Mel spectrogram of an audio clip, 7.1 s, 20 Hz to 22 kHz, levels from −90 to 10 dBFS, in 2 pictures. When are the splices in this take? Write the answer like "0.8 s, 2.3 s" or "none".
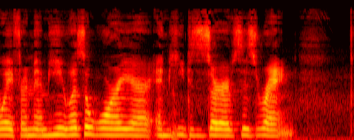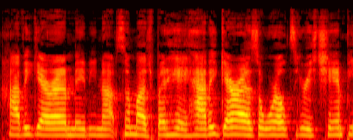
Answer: none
